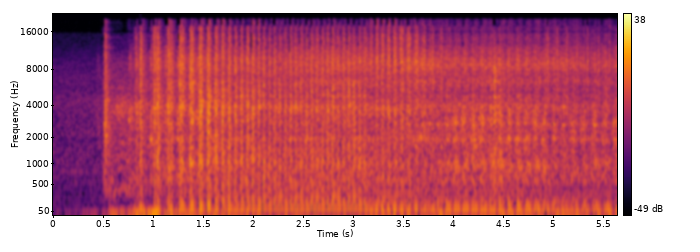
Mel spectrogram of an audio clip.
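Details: Kubota L185 tractor diesel after starter repair: starter cranks briefly, engine catches cleanly and settles into a steady even beat with no knocks or misses; normal start and run.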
